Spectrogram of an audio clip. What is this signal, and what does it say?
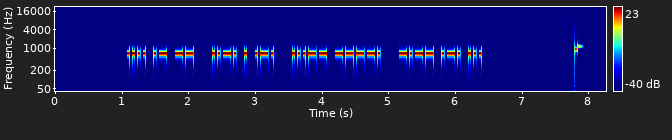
Morse code, heard as a keyed tone, about 29 wpm, 700 Hz. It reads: HAM FER 39 YRS
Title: Practice QSO - Exchange 3 - More Info - 30wpm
